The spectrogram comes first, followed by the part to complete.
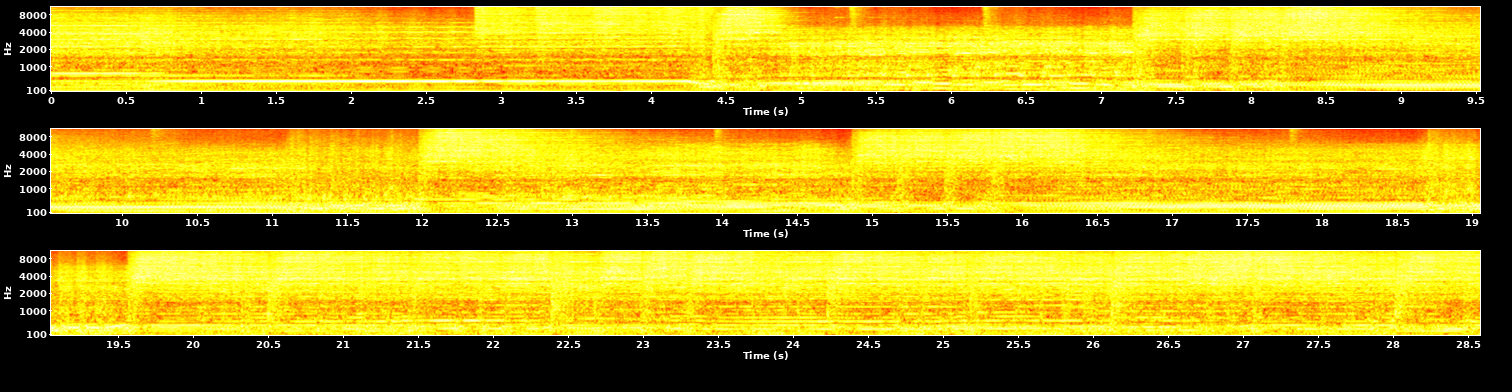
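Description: Hardcore punk band playing live and loud: distorted electric guitar, bass guitar and drum kit, with the cymbals coming in and out as the riff changes every few seconds.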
